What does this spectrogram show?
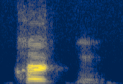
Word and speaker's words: curtain: Like in this case, the intonation goes in the curtain. You eliminate tain, curtain.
